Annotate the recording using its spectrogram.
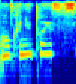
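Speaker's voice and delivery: put-on high, sickly sweet, sugary baby talk. Describing how Mum calls asking for favours, imitating baby talk. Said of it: "And she'll call me and be like".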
